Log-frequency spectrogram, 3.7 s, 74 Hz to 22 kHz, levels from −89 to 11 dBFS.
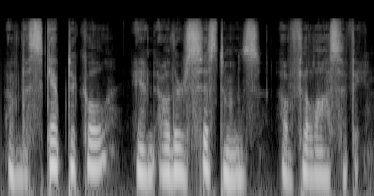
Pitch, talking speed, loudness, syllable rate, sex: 150 Hz, 130 wpm, -20 LUFS, 4.8 syllables/s, male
